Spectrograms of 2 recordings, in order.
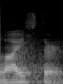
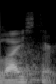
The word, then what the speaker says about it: Leicester: in the United Kingdom by the name of leister Leicester okay and then they call it leister yeah okay they pronounce the Leicester yeah and uh yeah it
